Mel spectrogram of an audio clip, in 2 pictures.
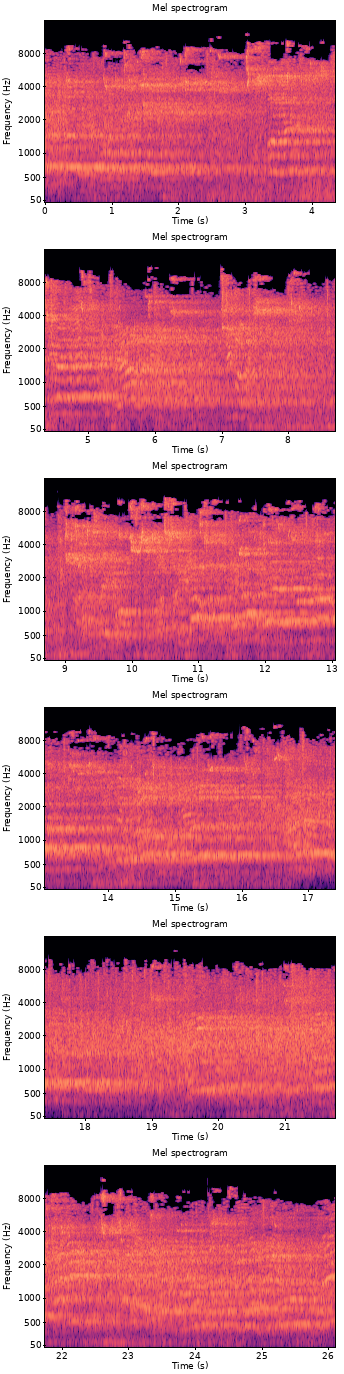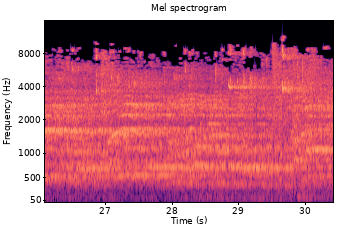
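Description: Basketball game on a hardwood gym court: the ball bouncing as players dribble, with voices of players and coaches calling out, echoing in the large hall.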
